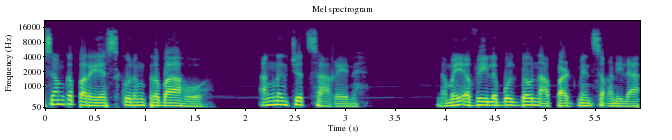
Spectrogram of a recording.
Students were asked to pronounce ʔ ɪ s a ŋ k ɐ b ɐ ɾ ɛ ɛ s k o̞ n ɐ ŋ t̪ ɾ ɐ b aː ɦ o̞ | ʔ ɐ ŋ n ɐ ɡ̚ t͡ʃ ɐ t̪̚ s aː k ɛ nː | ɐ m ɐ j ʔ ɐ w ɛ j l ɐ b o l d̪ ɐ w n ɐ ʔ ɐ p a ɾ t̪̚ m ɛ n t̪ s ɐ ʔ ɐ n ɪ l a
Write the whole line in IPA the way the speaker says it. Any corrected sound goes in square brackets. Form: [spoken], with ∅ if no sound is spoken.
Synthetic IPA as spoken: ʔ ɪ s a ŋ k ɐ [p] ɐ ɾ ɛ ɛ s k o̞ n ɐ ŋ t̪ ɾ ɐ b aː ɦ o̞ | ʔ ɐ ŋ n ɐ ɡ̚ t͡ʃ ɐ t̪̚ s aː k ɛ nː | ɐ m ɐ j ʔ ɐ [v] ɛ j l ɐ b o l d̪ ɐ w n ɐ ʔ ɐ p a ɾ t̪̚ m ɛ n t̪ s ɐ [k] ɐ n ɪ l a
